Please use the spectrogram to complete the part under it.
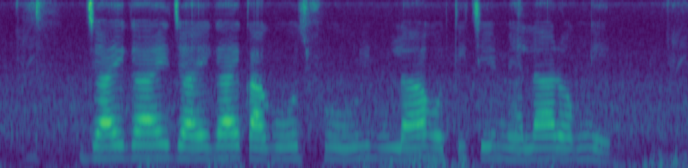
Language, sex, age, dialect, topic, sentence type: Bengali, female, 31-35, Western, agriculture, statement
